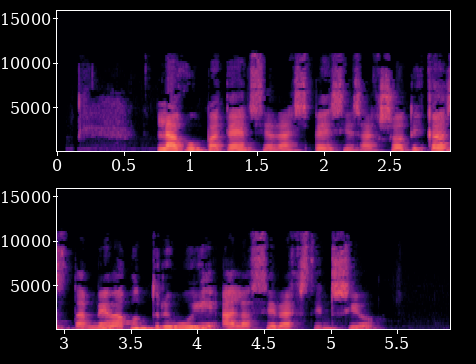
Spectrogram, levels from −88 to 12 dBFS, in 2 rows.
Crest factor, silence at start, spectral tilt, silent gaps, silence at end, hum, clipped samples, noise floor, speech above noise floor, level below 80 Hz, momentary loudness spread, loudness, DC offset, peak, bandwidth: 24 dB; 0.2 s; -3.5 dB/octave; none; 0.55 s; none; under 0.1%; -50 dBFS; 27 dB; -76 dBFS; 8 LU; -23 LUFS; under 0.1%; 0 dBFS; 11.5 kHz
